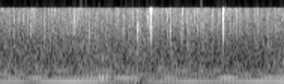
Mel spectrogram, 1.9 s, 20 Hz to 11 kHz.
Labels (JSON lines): {"label": "biophony, midshipman", "recorder": "SoundTrap 500"}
